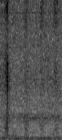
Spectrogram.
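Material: Nothing is struck.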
